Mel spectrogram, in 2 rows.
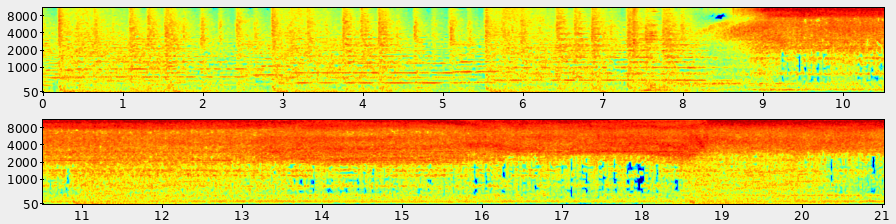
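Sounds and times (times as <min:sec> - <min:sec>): loud rushing noise: 0:07.3 - 0:21.0
mixer machine humming: 0:07.3 - 0:21.0.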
